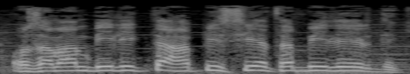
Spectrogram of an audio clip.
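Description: High-voiced kindly old male teacher played by an actor. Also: fast, natural voice. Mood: patient, instructive. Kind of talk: dubbed educational cartoon storytelling. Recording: loud music behind the voice.

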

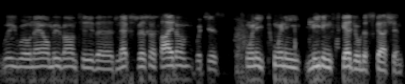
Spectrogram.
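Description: A man with a mid-pitched voice chairs a formal council meeting. His voice comes through a thin, narrow phone line. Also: flat delivery, moderate pace, a little hiss or hum. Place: conference call. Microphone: telephone.

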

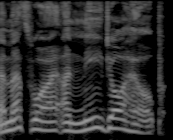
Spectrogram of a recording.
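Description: An actor playing a stern, middle-aged military leader in a post-apocalyptic video game, speaking with formal, deliberate authority in a husky, gravelly voice. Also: male voice, medium pitch, lively intonation, no echo, studio quality, natural voice. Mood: elated. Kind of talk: video game character dialogue.

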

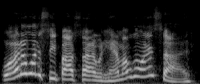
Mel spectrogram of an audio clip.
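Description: A man's voice: extremely high pitch, huge pitch swings, rapid-fire, a bit bright. A man bantering casually as a co-player in a gameplay roleplay video.

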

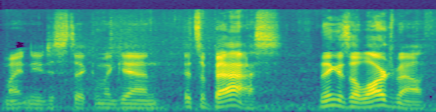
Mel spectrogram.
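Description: A man's voice: lowish voice, lively intonation, quick pace, a bit bright, a little hiss or hum. A man guiding a fishing charter from a boat, hyped and laughing as fish come in, swearing now and then. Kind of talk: excited on-the-water banter. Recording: music playing behind voice.

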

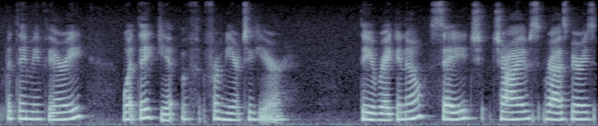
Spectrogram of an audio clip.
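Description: A woman narrating a voice-over about her home garden in a steady, plainly read manner. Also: mid-range voice, gravelly. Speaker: budget vlogger.

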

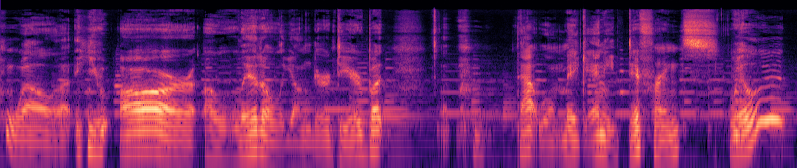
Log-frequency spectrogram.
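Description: A henpecked, flustered husband, acted by a woman in old radio drama style. The voice is very deep and slow, hesitant and confiding, with faint music underneath. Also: very animated, exaggerated voice. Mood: fond, flustered. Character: nervous, henpecked husband, a university history teacher. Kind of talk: retro 1940s radio drama, first-person narration.

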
